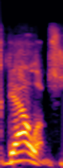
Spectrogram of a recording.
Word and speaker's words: Gallups: Yes, it's Gallups, G-A-L-L-U-P-S. It's like the Gallup poll, but with an S on it.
